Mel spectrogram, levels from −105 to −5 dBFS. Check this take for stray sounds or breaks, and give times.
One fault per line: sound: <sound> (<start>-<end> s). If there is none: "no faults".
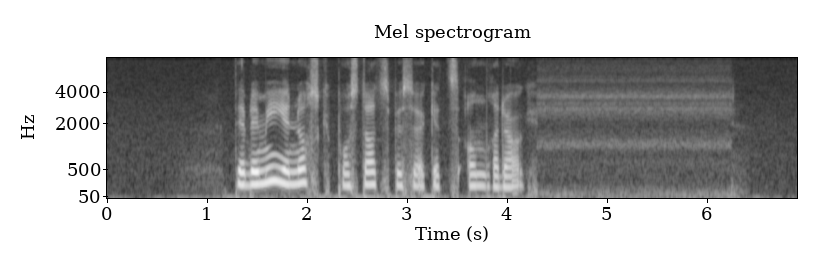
no faults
